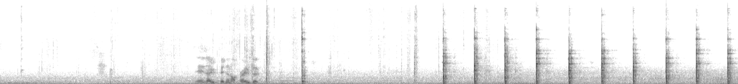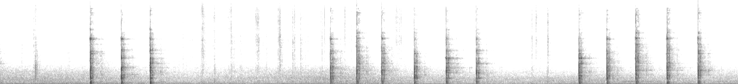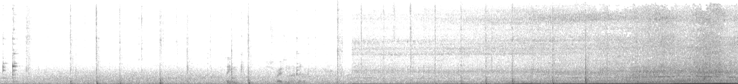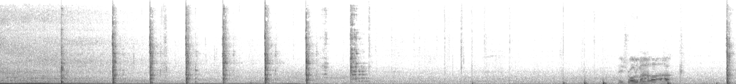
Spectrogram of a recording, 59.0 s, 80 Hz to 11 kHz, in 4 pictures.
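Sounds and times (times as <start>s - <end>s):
passing vehicle engine rumble: 24.8s - 59.0s
pickaxe striking concrete: 46.5s - 49.0s.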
